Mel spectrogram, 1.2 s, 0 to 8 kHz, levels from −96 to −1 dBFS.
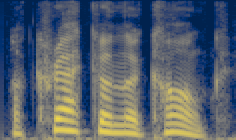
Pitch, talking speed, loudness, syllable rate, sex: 165 Hz, 255 wpm, -15 LUFS, 4.7 syllables/s, male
